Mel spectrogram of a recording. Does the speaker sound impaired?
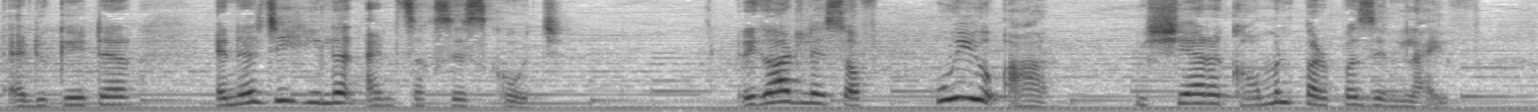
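No.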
